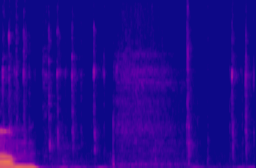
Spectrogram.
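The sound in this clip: Keystrokes on a computer keyboard while a letter is typed: faint, scattered clicks at an uneven rhythm, following a brief voice at the very start.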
